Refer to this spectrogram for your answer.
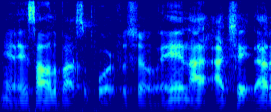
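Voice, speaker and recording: A man talks at a fairly quick pace. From US South, Augusta, Georgia. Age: 30s. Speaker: videographer. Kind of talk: casual chat.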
